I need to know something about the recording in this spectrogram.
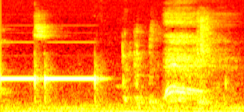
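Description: A steady high electronic beep lasting about a second, with a short break early on.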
